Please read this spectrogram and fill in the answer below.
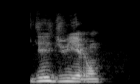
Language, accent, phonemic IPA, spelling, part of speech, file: French, Canada, /de.dɥi.ʁɔ̃/, déduiront, verb, LL-Q150 (fra)-déduiront.wav
- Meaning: third-person plural simple future of déduire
